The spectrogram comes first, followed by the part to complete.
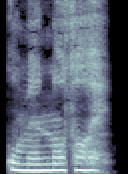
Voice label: sad sorry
